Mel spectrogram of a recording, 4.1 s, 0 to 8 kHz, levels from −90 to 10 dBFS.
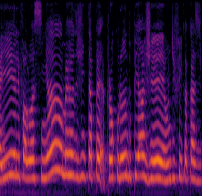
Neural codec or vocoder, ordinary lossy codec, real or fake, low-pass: none; none; real; none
